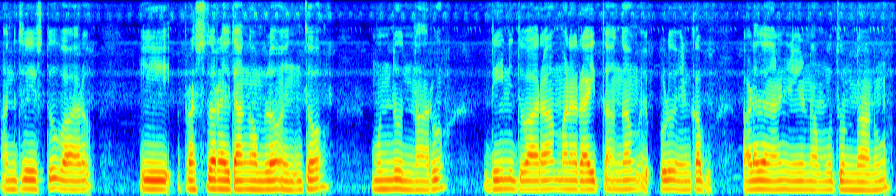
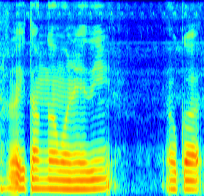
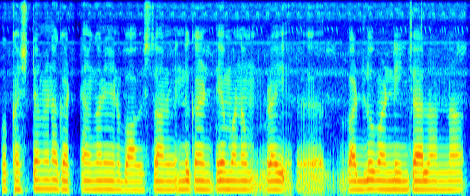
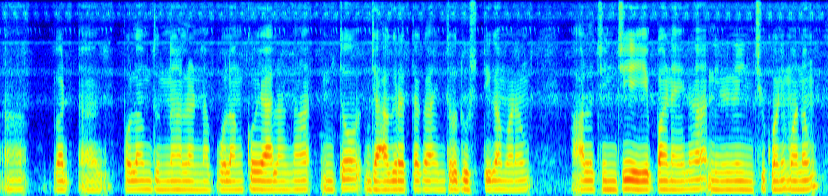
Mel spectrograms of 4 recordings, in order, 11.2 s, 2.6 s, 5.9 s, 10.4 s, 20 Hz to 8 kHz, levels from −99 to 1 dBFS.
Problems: none marked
